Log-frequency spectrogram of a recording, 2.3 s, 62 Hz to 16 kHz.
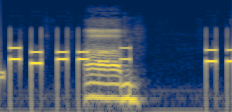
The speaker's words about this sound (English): I don't have to dial 9. Hold on. You dial 9 to get out?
